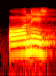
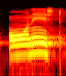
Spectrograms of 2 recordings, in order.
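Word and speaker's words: honest: ऑनेस्ट, इसमें H silent है, इसका जब अपन उच्चारण करेंगे, प्रोनाउंसिएशन करेंगे तो इसमें जो एच है वो साइलेंट हो जाएगा और इसका जो साउंड है वो ऑनेस्ट ओ का निकलेगा, हिंदी में ओ।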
